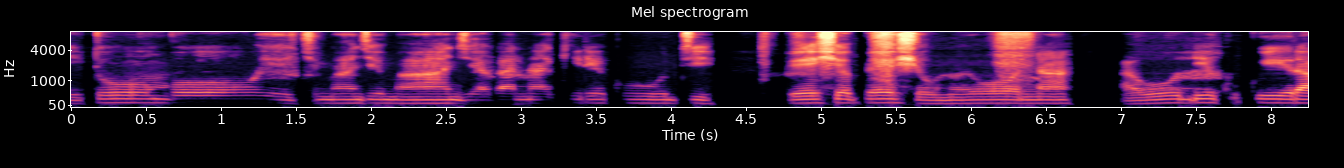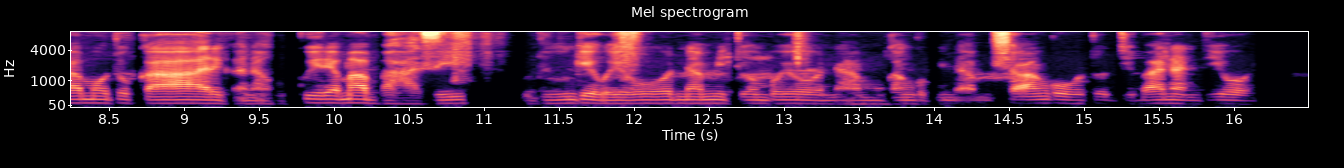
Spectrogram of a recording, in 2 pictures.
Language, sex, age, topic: Ndau, female, 25-35, health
